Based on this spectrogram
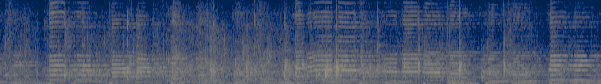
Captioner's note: attendees applauding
